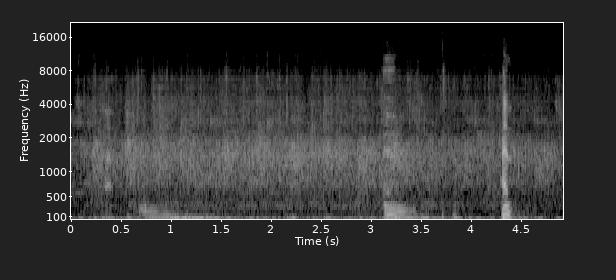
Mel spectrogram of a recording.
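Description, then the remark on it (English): A church audience applauds to honor Pastor Brett Yeager in a steady, dense wash of clapping that lasts the whole stretch, with a sharper crack near the end and faint voices murmuring underneath. “I just want to give Pastor Brett Yeager, if we could, let's just honor him for a second with a hand clap of just...”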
